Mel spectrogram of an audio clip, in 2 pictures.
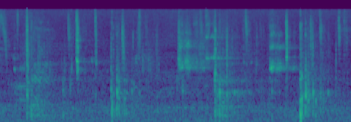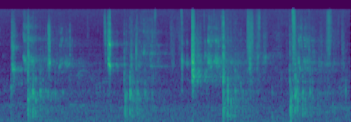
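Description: Tennis rally on a hard court: racket strikes and ball bounces land about once a second, with short high squeaks from the players' shoes on the court between them.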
